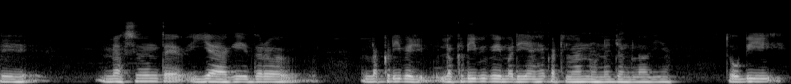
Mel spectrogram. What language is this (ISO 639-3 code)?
doi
